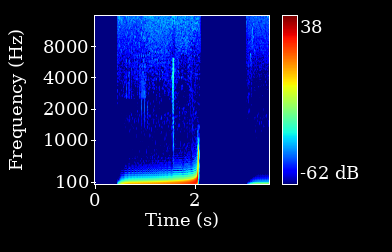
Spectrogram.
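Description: Gravitational wave data, loaded into audio software and played back as sound waves without further processing: a low, steady tone rises slowly in pitch and loudness, then sweeps sharply upward in a sudden chirp and cuts off abruptly; a faint hum returns afterward.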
